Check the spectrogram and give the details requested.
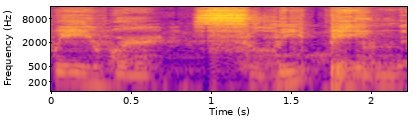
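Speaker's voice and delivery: soft, barely audible whisper. Whispering in a victim's ear in character: whispering in character. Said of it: "I whisper in his ear".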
